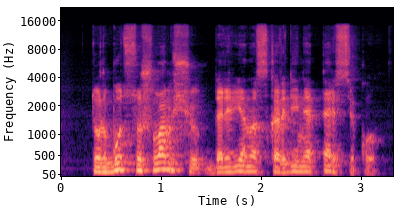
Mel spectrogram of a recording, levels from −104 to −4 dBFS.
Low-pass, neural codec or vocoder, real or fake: 14.4 kHz; vocoder, 44.1 kHz, 128 mel bands, Pupu-Vocoder; fake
